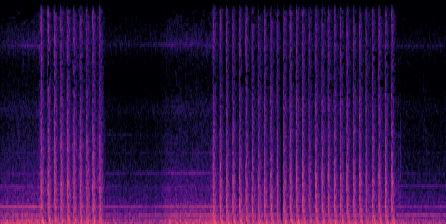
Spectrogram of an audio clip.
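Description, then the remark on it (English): Two long bursts of rapid machine gun fire from helicopters shooting at targets on an island during a military exercise, each a fast, even stream of sharp cracks lasting a second or two, over a steady low rumble like an engine. “Out at sea, helicopters would fly out and open fire with rockets and machine guns at targets on an island where, under the scenario, enemy forces were landing.”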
